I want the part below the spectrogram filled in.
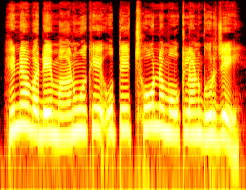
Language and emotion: Sindhi, neutral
